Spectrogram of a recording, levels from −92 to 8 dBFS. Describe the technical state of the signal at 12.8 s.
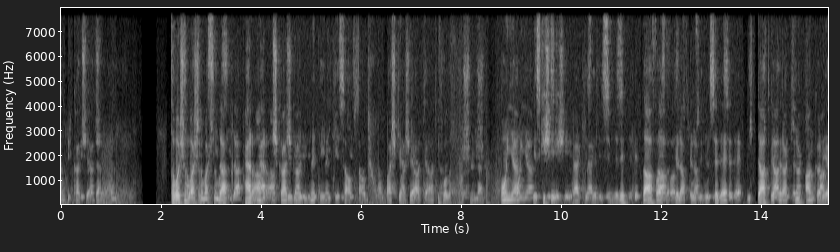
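At 12.8 s the speech carries an echo with no canceller, present throughout the clip. The far end's loudspeaker feeds its microphone and nothing removes it. A copy returns roughly a third of a second later, about 6 dB quieter and thinner. Nothing above 8 kHz is present, which fits a G.722 call path.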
